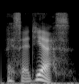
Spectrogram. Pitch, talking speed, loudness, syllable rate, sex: 160 Hz, 225 wpm, -18 LUFS, 5.2 syllables/s, female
